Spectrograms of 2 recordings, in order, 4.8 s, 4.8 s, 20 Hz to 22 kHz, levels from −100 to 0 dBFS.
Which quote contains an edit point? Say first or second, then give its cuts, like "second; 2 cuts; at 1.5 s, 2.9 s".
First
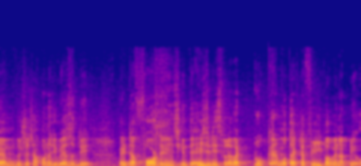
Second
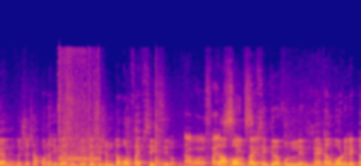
second; 1 cut; at 1.2 s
